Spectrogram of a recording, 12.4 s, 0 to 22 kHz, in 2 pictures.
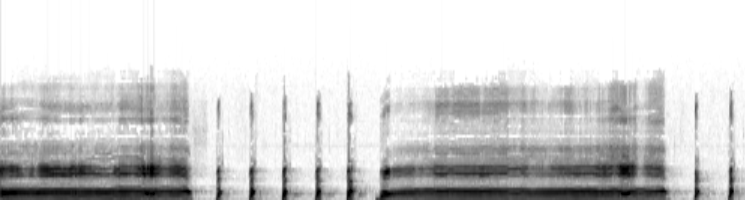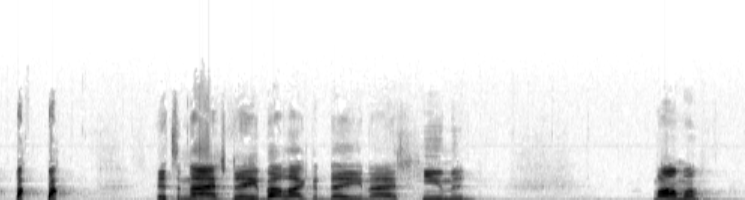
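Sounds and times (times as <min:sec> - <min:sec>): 
rooster crowing: 0:00.0 - 0:06.9
sharp evenly spaced clucks: 0:01.7 - 0:03.2, 0:05.6 - 0:07.0
speech: 0:07.6 - 0:10.2, 0:11.6 - 0:12.2.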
